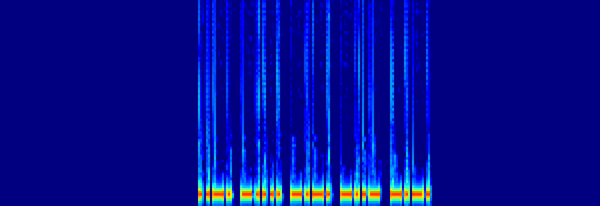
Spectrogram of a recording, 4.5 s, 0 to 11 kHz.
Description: Morse code, heard as a keyed tone, about 46 wpm, 700 Hz. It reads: F6CXC
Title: DXCC-100 Call Signs - 5 Characters - Repeated 2x - 45wpm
